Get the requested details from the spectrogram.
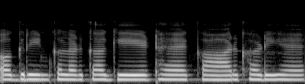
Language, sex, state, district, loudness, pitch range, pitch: Hindi, female, Haryana, Charkhi Dadri, -13 LUFS, 220-225 Hz, 220 Hz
